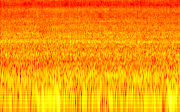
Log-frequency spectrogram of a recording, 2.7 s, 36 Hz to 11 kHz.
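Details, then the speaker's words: 1938 DeSoto at quiet idle with steady airy hiss from a leaking vacuum line running to the vacuum-operated wipers; covering the leak makes the wipers work. "hatsoever and I'm not sure if you can hear that hissing sound but that hissing noise is a vacuum leak and it's in the most convenient spot I'm glad it's out here rather than being in here"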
